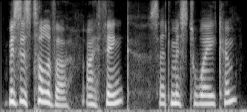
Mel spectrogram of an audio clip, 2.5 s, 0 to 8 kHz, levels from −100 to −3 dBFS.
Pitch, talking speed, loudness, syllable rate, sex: 240 Hz, 170 wpm, -19 LUFS, 5.5 syllables/s, female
